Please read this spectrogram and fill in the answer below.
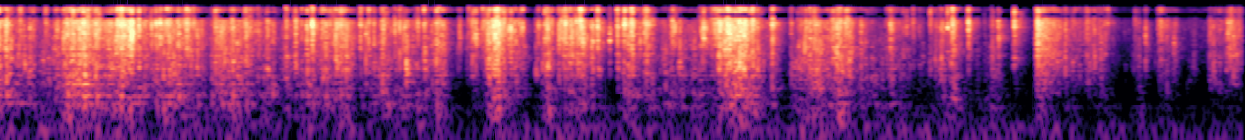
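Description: Small plastic bags of diamond-painting drills crinkling and rustling in the hands, in irregular bursts that ease off near the end.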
